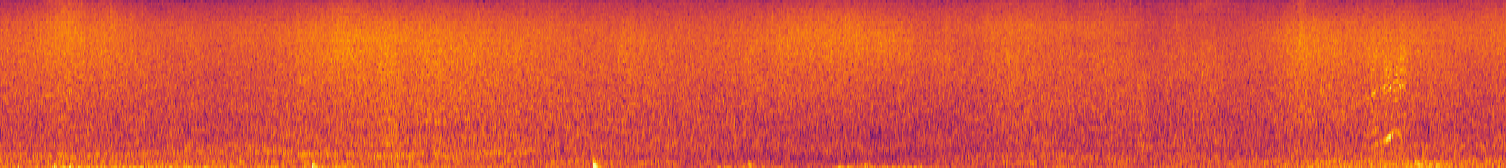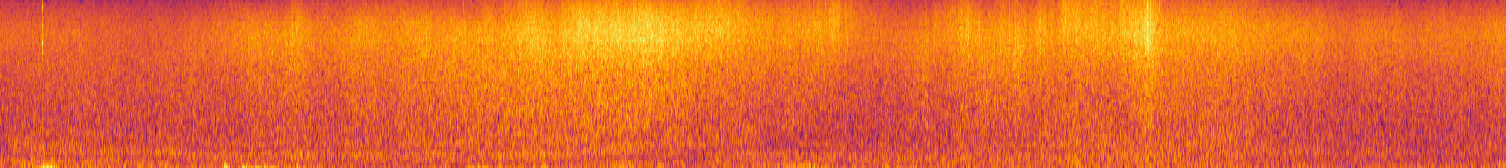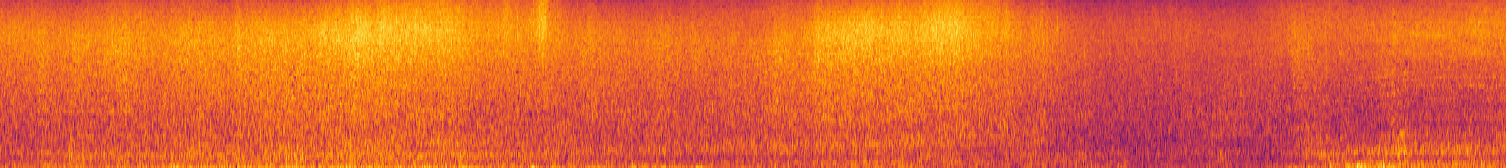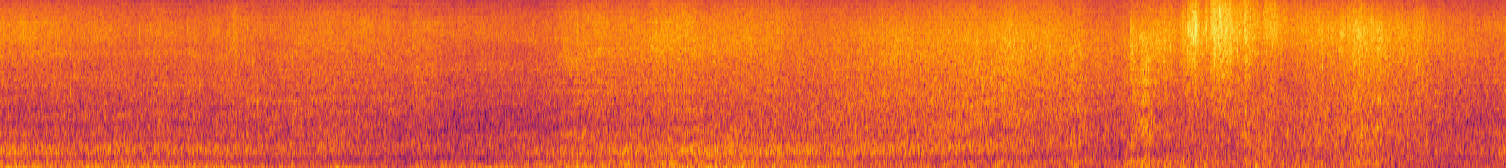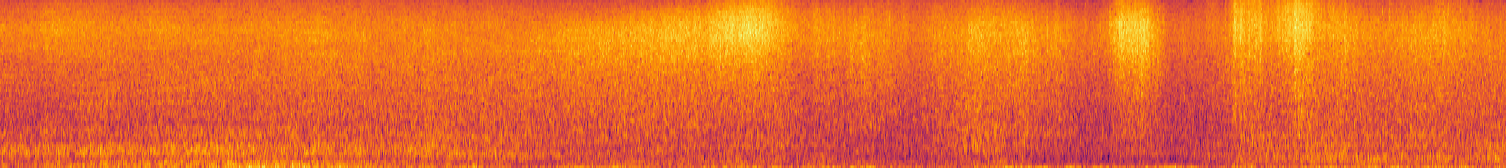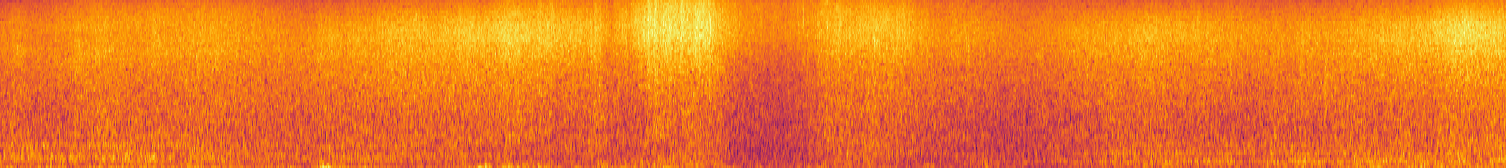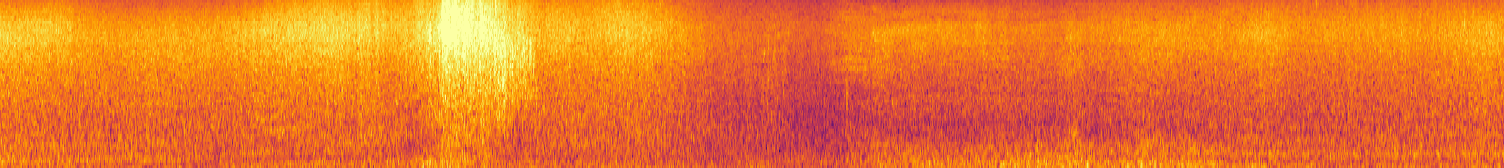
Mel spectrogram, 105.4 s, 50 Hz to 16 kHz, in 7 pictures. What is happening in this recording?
Rocky Surf 7 161205 mono
Waves, distant. Some chatter. - recorded on 5 Dec 2016 at 1000 Steps Beach, CA, USA. - Recorded using this microphone & recorder: Sennheiser MKH 416 mic, Zoom H4 recorder; Light editing done in ProTools.
field-recording, ocean, waves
